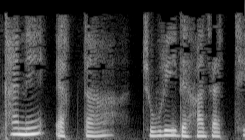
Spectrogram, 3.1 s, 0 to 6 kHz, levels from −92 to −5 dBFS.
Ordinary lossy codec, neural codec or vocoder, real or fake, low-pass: MP3, 24 kbps; codec, 16 kHz, about 1 kbps, DyCAST, with the encoder's durations; fake; 5.4 kHz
